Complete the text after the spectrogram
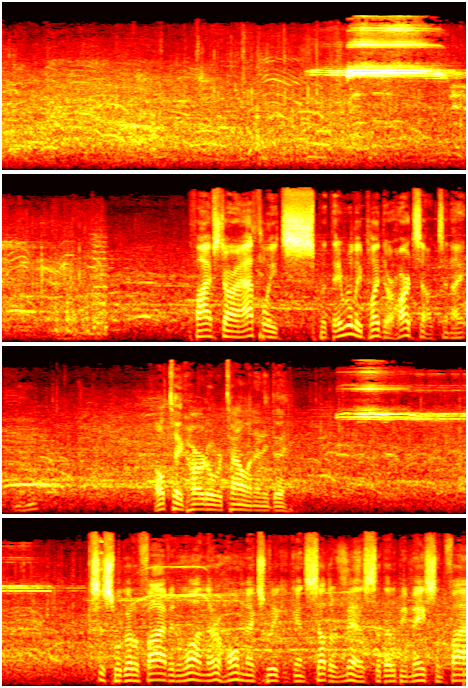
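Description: A stadium crowd murmurs and cheers in the distance.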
